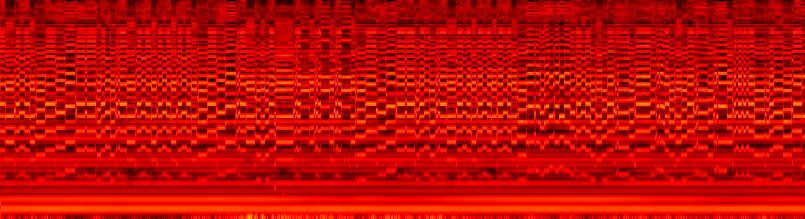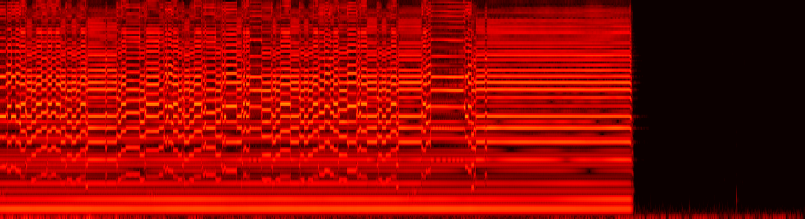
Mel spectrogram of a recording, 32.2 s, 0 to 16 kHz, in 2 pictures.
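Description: Great Highland bagpipe (Boderiou XB5S with a wooden solo chanter and RedWood drone reeds) playing a quick Breton tune on the chanter over its steady drones. It ends on a long held note, and near the end the pipes cut off cleanly.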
